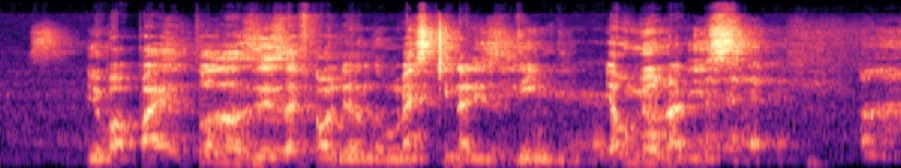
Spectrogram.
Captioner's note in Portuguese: risos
